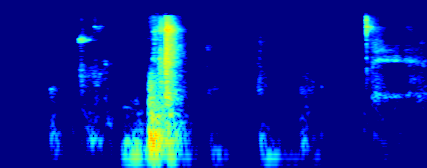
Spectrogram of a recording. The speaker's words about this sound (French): je, je, vais juste fermer la porte, j'arrive.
